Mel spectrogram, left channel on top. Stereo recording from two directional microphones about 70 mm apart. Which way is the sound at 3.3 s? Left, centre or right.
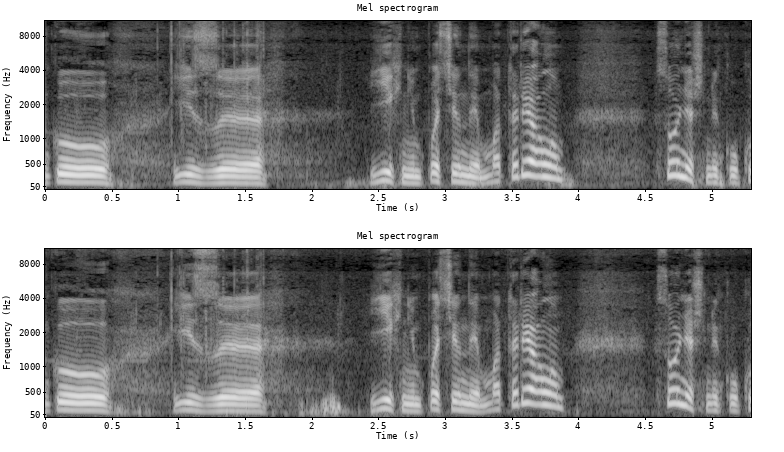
Left.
